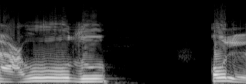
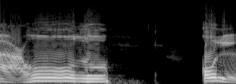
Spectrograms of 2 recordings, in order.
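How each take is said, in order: No difference in how they are said.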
